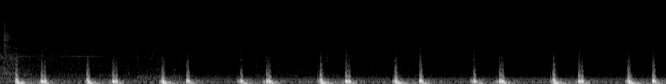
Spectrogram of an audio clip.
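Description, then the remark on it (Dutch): A human heartbeat at rest thumps steadily in clear lub-dub pairs, about nine beats of deep, muffled pulses at an even, moderate pace with no talking. “Dat is dus van een mens in rust, min of meer.”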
